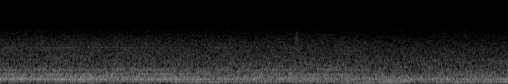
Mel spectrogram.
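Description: A bus engine idles with a steady low hum nearby and fades away.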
